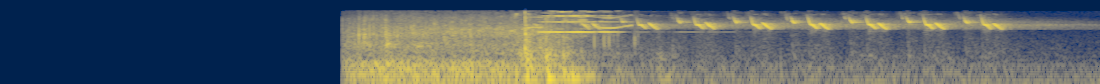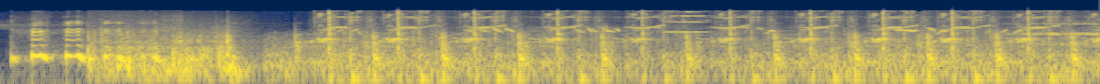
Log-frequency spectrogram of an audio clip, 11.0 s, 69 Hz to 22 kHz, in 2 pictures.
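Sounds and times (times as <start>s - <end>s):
songbird chirping: 2.0s - 5.8s.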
